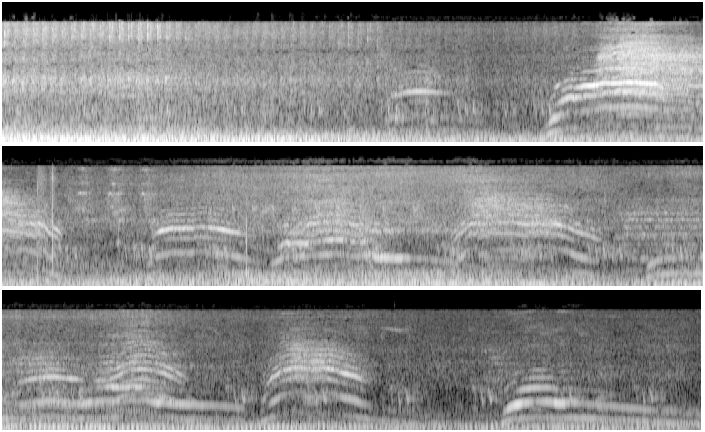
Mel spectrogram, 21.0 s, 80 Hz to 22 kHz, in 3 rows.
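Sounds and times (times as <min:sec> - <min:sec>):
cats yowling in a fight: 0:03.8 - 0:18.2, 0:18.8 - 0:21.0.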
